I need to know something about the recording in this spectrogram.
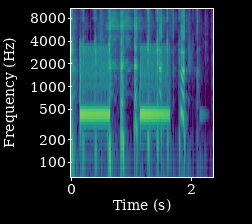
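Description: Two steady, fairly loud telephone ringing tones, each about half a second long, sound in succession while people talk over and between them.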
